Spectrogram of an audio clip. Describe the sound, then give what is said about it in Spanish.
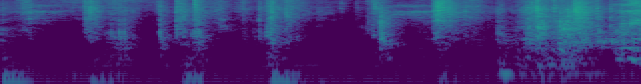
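A chair is grabbed and shifted, with a series of dull knocks and brief scraping bumps spread irregularly over a few seconds, moderately loud. “vamos a agarrar mi silla.”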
